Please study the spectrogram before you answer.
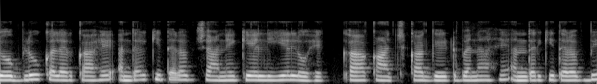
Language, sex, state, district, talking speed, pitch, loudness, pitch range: Hindi, female, Odisha, Sambalpur, 220 wpm, 195 Hz, -16 LUFS, 190-205 Hz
